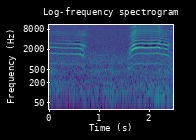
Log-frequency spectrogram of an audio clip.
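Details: Outdoor cat wandering into a yard at Christmas-light time, being petted; two clear, drawn-out meows, the first level and fading, the second rising then steady, with a person's soft voice and faint background hum.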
